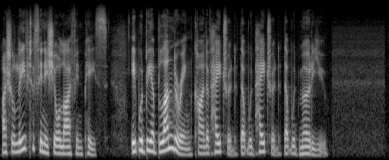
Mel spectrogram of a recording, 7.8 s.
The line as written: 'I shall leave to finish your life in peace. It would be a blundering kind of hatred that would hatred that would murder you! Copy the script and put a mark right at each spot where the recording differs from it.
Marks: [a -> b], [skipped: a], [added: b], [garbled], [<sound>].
'I shall leave to finish your life in peace. It would be a blundering kind of hatred that would hatred that would murder you!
